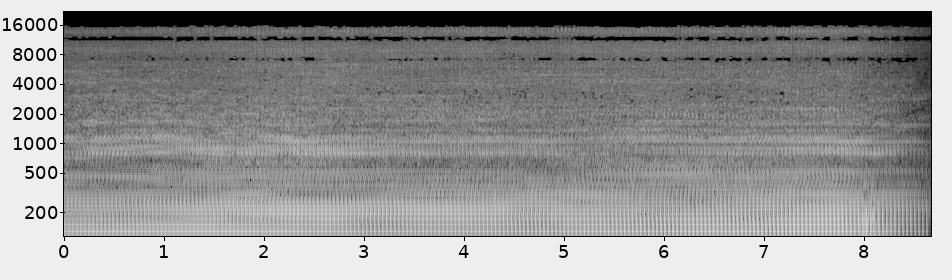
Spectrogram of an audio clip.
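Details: Generac 79cc gas water pump, months after repair (suspected overly strong cam spring), pumping out a basement: even, steady single-cylinder thrum at constant speed, no knocks or misses, then winds down; normal running.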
